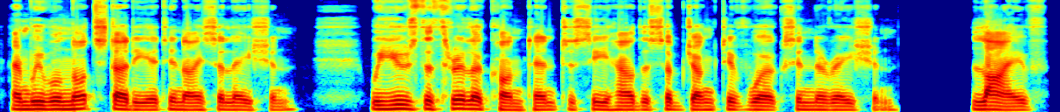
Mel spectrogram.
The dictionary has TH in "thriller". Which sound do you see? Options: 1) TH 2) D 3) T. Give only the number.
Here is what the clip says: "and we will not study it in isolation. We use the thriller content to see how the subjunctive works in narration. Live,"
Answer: 1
